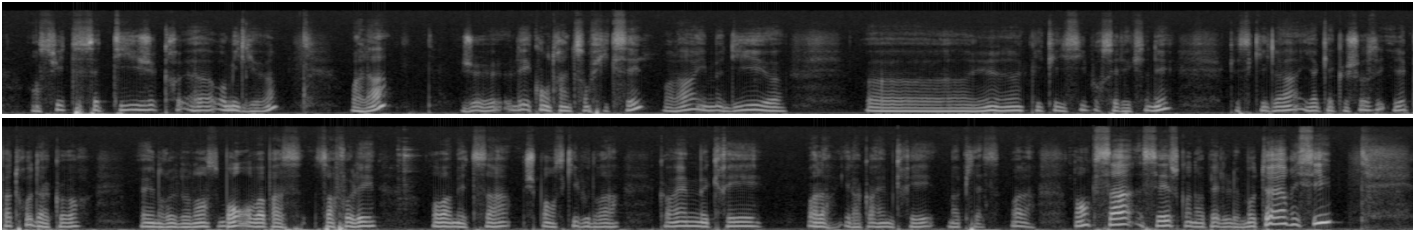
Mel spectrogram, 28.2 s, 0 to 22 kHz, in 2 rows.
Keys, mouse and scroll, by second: 11.2 click, 13.8-14.6 drag, 14.8 scroll up 1, 15.3-15.9 right drag, 18.4 click, 19.3 scroll down 1, 19.7 scroll up 1, 21.3 click, 22.8-25.0 drag, 25.8 click.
